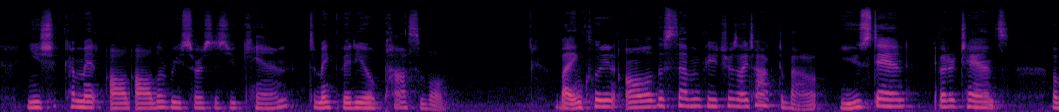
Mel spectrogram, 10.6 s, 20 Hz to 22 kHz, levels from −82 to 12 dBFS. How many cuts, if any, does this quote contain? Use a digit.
6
